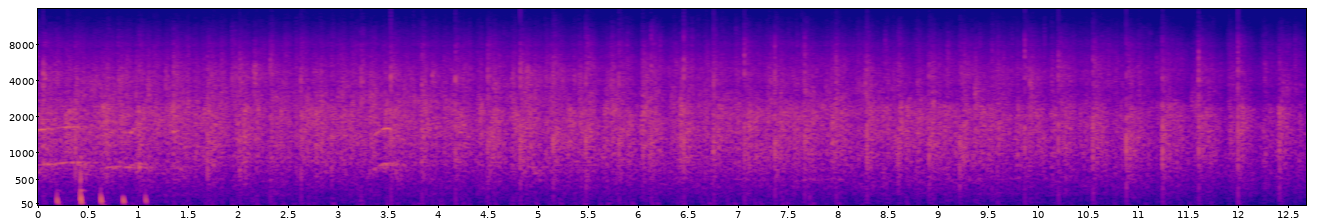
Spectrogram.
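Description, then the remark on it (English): An audience breaks into a sustained round of applause for two panellists at the close of a panel event. Many hands clap in a dense, steady wash that stays loud for the whole stretch, without any voices over it. “Can I have a whopper round of applause, please, for our two panellists?”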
